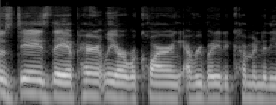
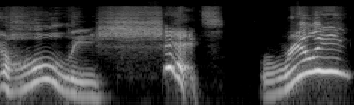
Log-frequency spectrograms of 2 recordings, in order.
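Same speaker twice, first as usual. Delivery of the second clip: stunned excitement; 8 semitones higher, 3 dB louder, much slower than usual. Retold or imitated. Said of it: "So I was like".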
